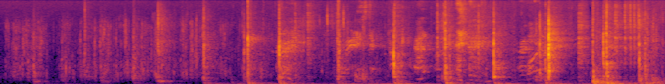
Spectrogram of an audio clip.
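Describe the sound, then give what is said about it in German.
Heavy thumps and knocks of a wardrobe being bumped against a wall in a radio drama, several irregular impacts of varying loudness mixed in with speaking voices. “Du sei vorsichtig mit dem Schrank. Das ist zwar nicht meiner, aber du darfst ihn doch nicht so an die Mauer stoßen.”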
